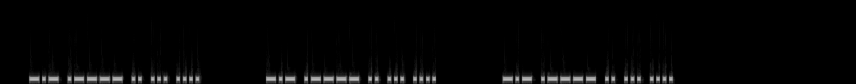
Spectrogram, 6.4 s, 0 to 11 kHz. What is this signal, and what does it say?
Morse code, heard as a keyed tone, about 49 wpm, 700 Hz. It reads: K1ISH K1ISH K1ISH
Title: USA Call Signs - 5 Characters - Repeated 3x - 50wpm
